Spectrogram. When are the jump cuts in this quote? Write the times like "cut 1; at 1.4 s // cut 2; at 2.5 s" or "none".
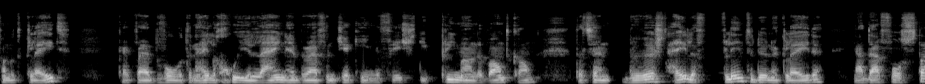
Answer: none

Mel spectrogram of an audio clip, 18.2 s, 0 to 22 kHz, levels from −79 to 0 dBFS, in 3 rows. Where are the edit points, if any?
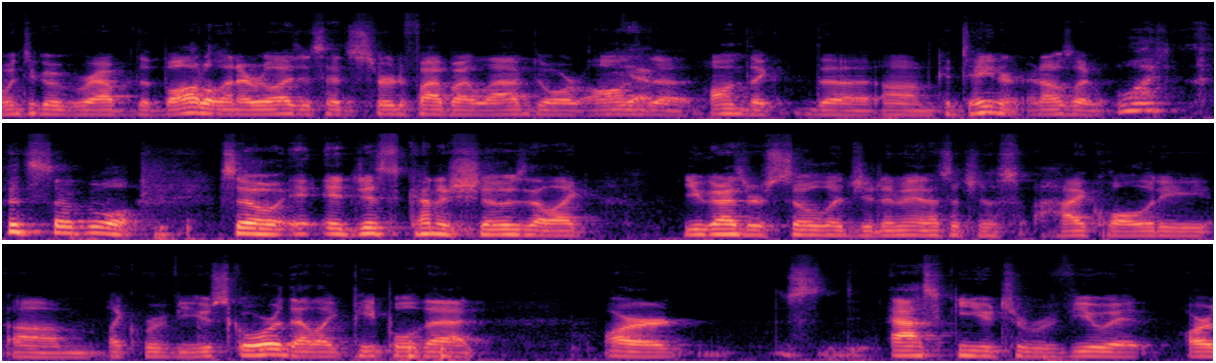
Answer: none

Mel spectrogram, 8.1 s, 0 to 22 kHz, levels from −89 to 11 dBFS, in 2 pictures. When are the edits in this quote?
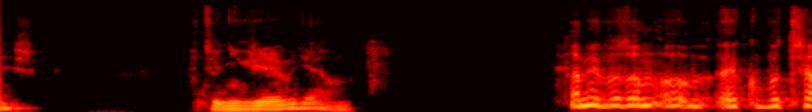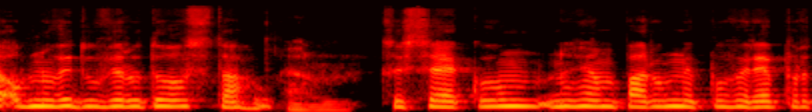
cut 1; at 2.8 s

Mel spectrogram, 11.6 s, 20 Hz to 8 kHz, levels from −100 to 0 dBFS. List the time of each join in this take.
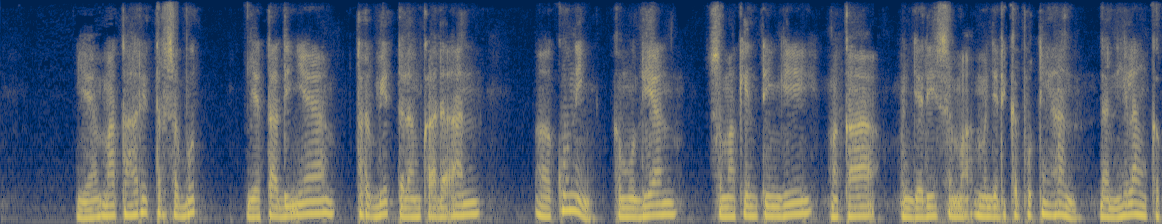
cut 1; at 6.1 s

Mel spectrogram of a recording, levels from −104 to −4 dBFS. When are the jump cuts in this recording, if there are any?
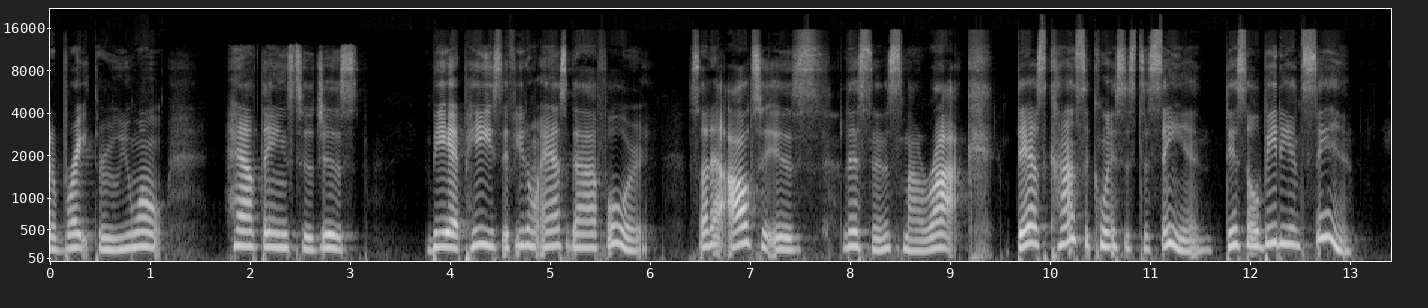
cut 1; at 9.5 s

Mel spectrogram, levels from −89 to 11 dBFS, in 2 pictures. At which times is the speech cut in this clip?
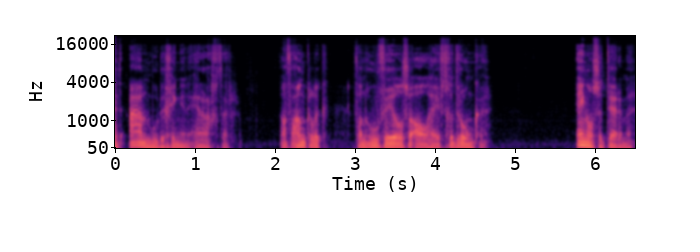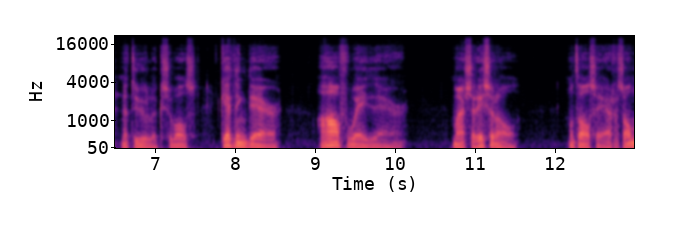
none

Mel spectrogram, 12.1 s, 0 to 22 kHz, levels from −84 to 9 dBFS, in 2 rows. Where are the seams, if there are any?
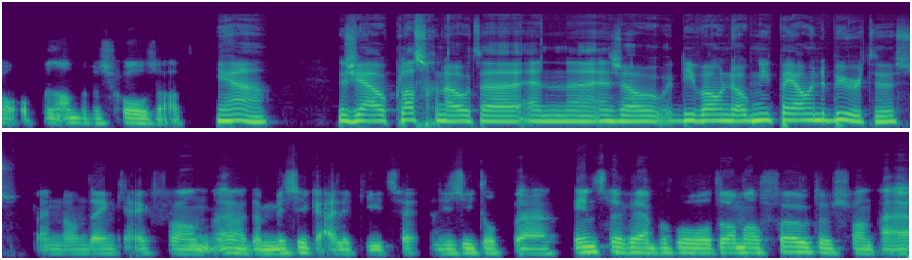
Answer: cut 1; at 6.2 s // cut 2; at 9.8 s

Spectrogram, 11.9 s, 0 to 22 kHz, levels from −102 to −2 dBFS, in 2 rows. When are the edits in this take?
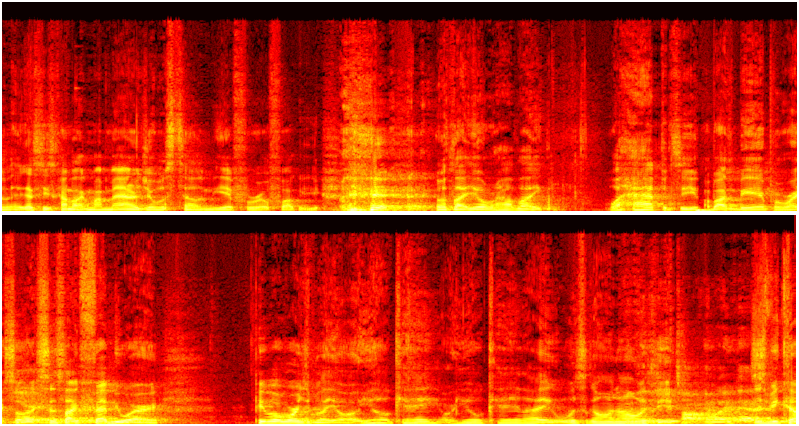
cut 1; at 5.2 s

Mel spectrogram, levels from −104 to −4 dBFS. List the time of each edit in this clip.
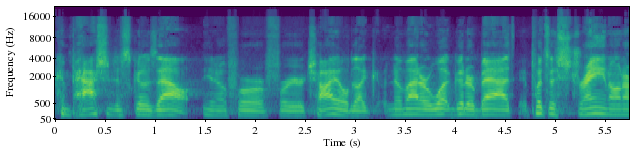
cut 1; at 2.9 s // cut 2; at 4.5 s

